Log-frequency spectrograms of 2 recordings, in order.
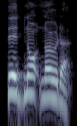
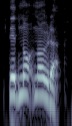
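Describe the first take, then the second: No difference in how they are said.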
